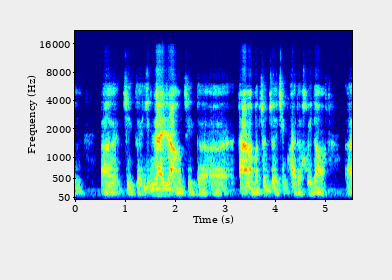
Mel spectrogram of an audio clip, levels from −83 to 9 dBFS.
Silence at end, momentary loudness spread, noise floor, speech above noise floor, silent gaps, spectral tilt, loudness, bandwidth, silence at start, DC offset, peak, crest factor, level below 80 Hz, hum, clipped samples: 0 s; 14 LU; -41 dBFS; 21 dB; none; -4 dB/octave; -20 LUFS; 16.5 kHz; 0 s; under 0.1%; 0 dBFS; 22 dB; -74 dBFS; none; under 0.1%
